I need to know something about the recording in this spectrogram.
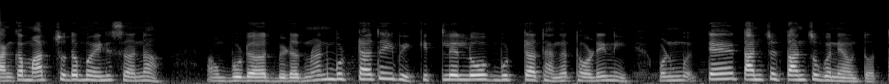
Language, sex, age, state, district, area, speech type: Goan Konkani, female, 60+, Goa, Bardez, urban, spontaneous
